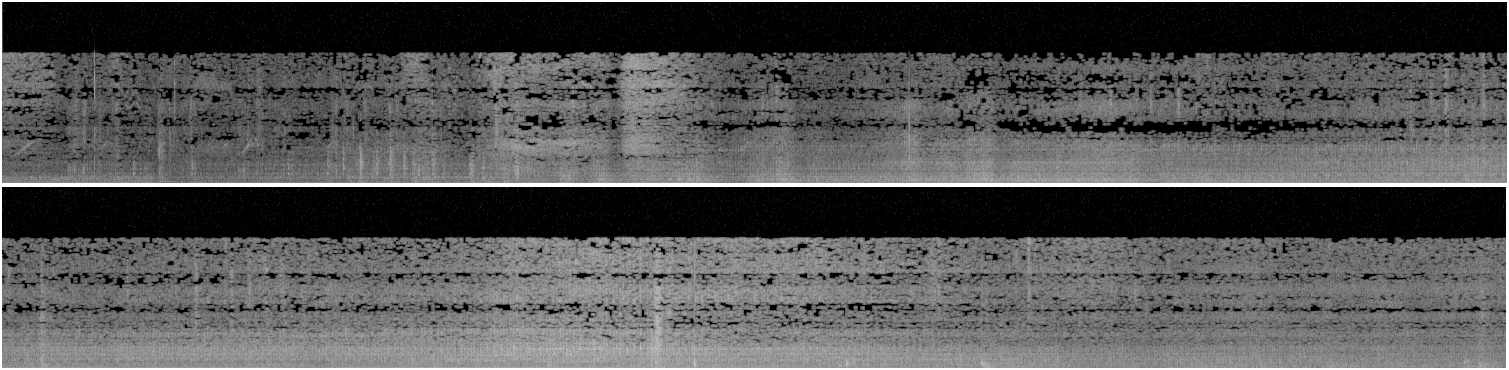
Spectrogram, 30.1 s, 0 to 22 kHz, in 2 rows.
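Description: JCB 3DX backhoe loader's diesel engine running as the machine drives up and past, its engine note shifting up and down, growing louder as it comes close and easing off as it moves away. A couple of sharp knocks near the loudest point.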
